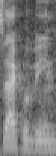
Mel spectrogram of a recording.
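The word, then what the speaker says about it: Zach LaVine: I just don't pay attention too closely to how guys are pronouncing certain guys names or whatever. So, I apologize. It's Zack Lavine.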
